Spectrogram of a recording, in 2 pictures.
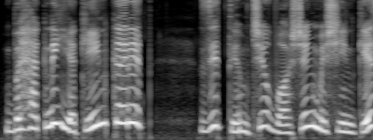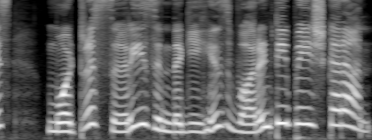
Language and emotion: Kashmiri, surprised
